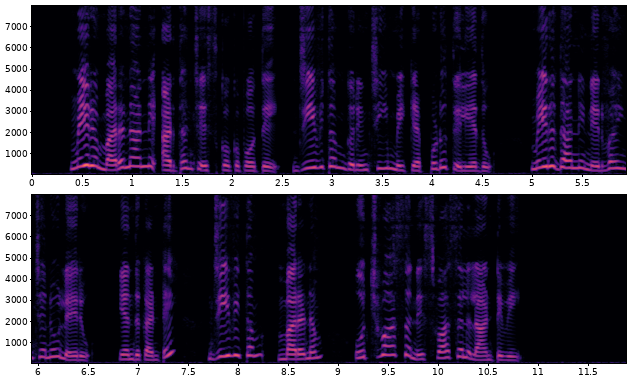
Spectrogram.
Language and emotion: Telugu, neutral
